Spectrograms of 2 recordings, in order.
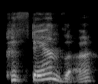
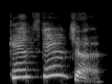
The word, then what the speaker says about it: Costanza: purposely mispronounced my name instead of saying Costanza he'd say can't stand you can't stanza he made me smell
